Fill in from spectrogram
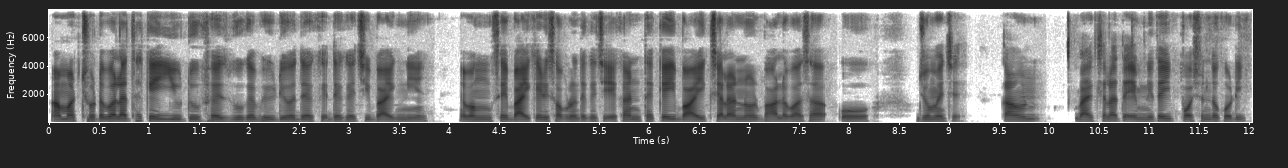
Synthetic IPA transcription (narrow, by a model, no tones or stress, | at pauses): a̰maɾt͡ɕʰoʈobɛlat̪ʰekejuʈjubfes̬bukeɾbʱiɖiod̪ed̪ekʰet͡ɕʰibajknije | ḛboŋʃebajkeɾiʃɔbonod̪ekʰet͡ɕʰiḛkʰant̪ʰekejbajkt͡ɕalanoɾbʱalobaʃao | d͡ʑomet͡ɕʰe | kaɾon | bajk̚t͡ɕalat̪eemnit̪ajpɔt͡ɕʰond̪okoɾi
